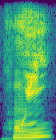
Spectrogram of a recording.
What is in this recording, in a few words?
"huinn9", Taiwanese syllable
